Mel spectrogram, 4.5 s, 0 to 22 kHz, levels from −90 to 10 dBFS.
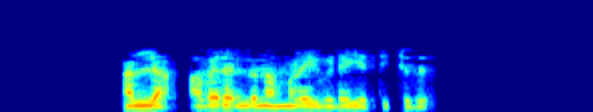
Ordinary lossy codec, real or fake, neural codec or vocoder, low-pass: MP3, 16 kbps; real; none; 3.6 kHz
